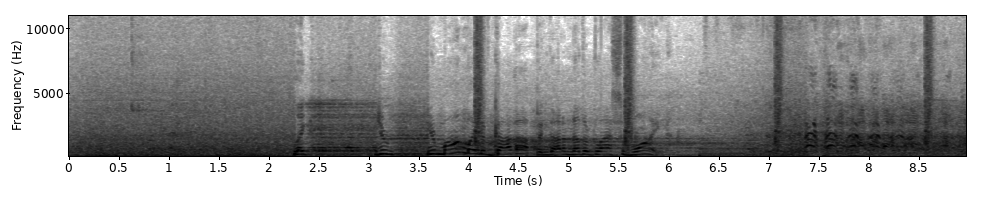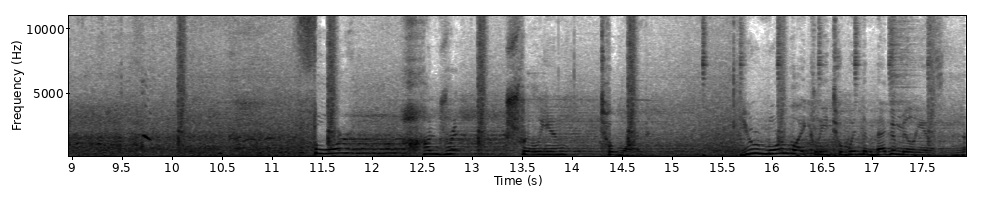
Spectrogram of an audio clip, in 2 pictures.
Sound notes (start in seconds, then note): 6.8 audience laughs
